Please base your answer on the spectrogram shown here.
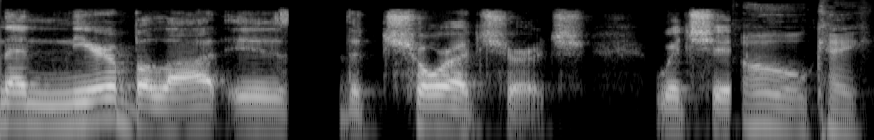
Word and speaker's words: Chora: Well, and that is possibly my favorite site in Istanbul, Saint Savior on Chora, Yeah. or Chora, depending on your pronunciation there.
